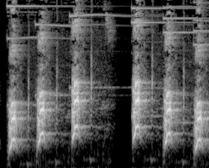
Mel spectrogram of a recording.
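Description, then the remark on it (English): A dog barks six times, loud sharp woofs in two groups of three with a short pause between, and no talking. “The dog is here.”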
